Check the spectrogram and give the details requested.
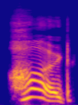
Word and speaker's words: heard: Next is heard. Heard, again E-A-R, but here the pronunciation changes. It becomes heard, H-U-R-D sound. The sound is of U-H-R. It rhymes with bird or turd.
